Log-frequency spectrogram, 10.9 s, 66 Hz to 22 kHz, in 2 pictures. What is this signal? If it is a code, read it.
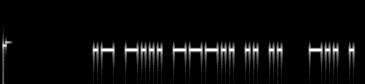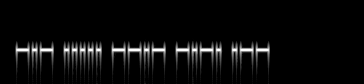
Morse code, heard as a keyed tone, about 21 wpm, 700 Hz. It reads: AB8II DE K5QCW
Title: USA Callsign DE Callsign - 5 Characters - 20wpm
